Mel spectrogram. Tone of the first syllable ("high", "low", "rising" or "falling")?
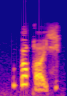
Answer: high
